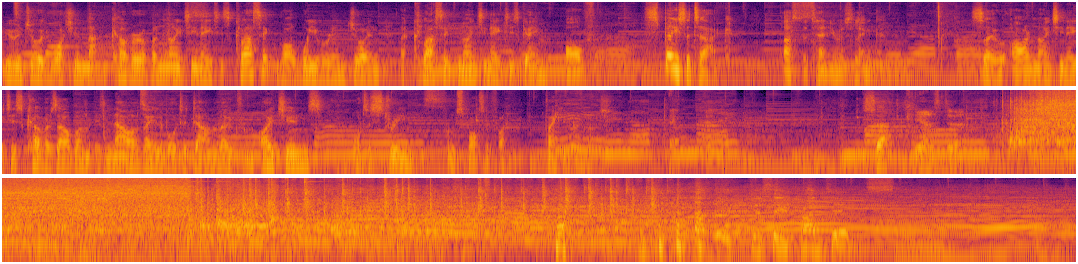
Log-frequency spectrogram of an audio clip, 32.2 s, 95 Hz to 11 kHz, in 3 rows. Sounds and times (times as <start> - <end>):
Singing: 0.0 - 2.1, 4.0 - 6.4, 8.4 - 15.5, 16.2 - 18.2, 19.1 - 21.1
Speech: 0.0 - 8.9, 9.7 - 18.0, 19.4 - 20.4, 29.0 - 30.4
Music: 0.0 - 32.2.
